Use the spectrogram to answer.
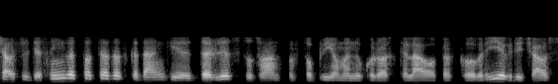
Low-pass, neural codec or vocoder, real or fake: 3.6 kHz; codec, 24 kHz, 0.5 kbps, DualCodec; fake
